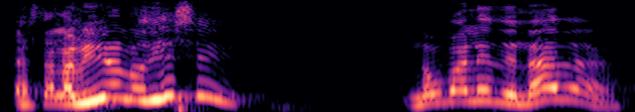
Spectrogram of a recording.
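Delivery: voz alta y muy aguda de prédica; exclamación de predicador. Real, not acted. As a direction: exclama con énfasis desde el púlpito. Preacher exclaims against empty talk. (exclamación enfática)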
